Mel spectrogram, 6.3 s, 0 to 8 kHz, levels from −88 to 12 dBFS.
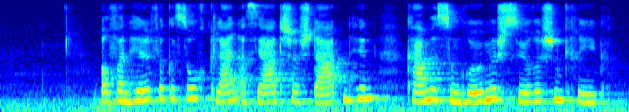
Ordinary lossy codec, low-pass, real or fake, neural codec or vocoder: none; 7.2 kHz; real; none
